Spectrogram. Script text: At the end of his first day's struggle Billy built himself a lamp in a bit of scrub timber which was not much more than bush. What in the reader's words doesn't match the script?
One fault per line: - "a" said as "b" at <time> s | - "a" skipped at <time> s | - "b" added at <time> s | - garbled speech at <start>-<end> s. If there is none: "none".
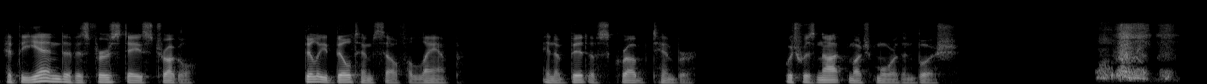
none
